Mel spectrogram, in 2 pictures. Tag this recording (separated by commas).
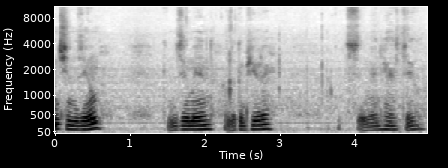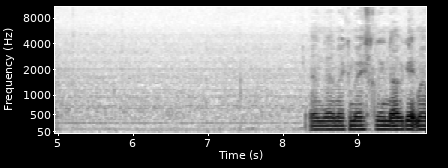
Speech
